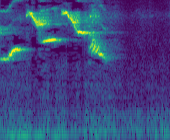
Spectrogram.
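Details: Short afternoon song fragment of a Bahia seedeater from Pero Vaz, Salvador, flautado style: a brief run of high, sliding whistled notes lasting under a second over a soft low rumble.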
